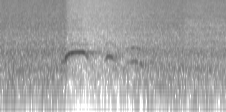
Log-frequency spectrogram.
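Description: Steady rush of a waterfall pouring into a rock pool. About two-thirds of a second in, the rushing briefly drops away and a short vocal cry is heard, with two fainter ones just after.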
